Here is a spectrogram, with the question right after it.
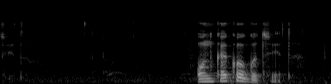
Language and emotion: Russian, neutral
